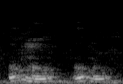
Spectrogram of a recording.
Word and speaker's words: umu: So Akkadian interpret the word, meaning of the word, which the word spirit and actually Akkadian is the word umu. That's how you say it in Akkadian.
